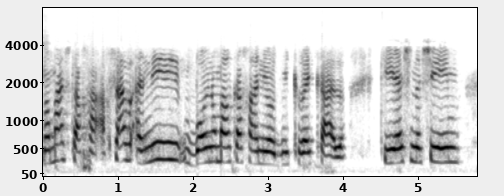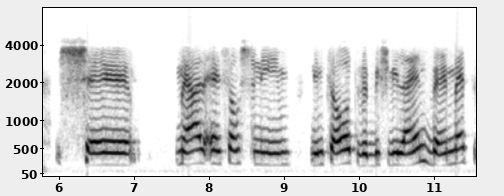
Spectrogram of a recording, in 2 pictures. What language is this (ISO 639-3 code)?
heb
